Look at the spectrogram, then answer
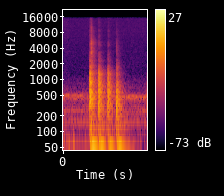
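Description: Four firm knocks on a door, evenly spaced and close, standing alone against a quiet room background.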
